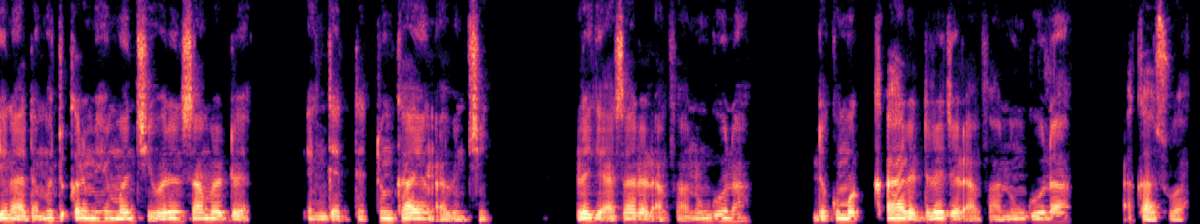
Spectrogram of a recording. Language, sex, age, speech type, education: Hausa, male, 30-45, spontaneous, tertiary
